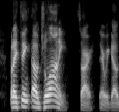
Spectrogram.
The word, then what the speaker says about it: Jelani: Julian Woods, or I know I butchered his name, but I think Jelani. Sorry, there we go. Jelani Woods.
